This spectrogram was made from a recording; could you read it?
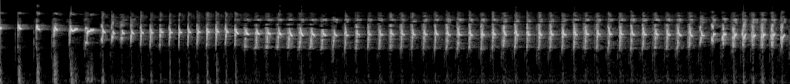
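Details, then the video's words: Lovebird (labet) in a long ngekek call to attract other lovebirds: a few sharp ticks open, then a steady, rapid series of buzzy chattering notes, gently falling in pitch and holding for seconds. "SUARA LOVE BIRD ( LABET ) NGETIK, NGEKEK PANJANG AMPUH UNTUK MEMANCING LABET YANG LAIN"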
